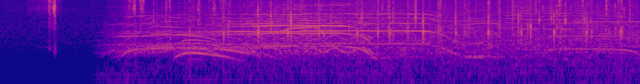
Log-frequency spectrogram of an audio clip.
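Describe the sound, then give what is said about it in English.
A crowd bursts into loud cheering after a brief quiet moment, with many voices whooping and shouting together over a dense, steady roar that carries on for several seconds, as Senric Capybara's prediction signals an early spring. “You know, I wonder if they'd be cheering this much if Senric Capybara predicted winter.”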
